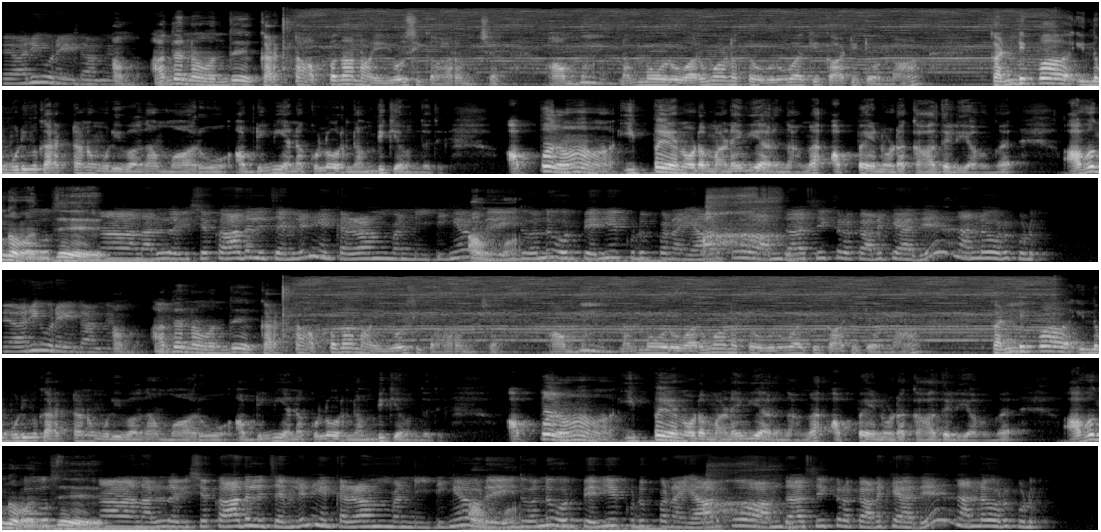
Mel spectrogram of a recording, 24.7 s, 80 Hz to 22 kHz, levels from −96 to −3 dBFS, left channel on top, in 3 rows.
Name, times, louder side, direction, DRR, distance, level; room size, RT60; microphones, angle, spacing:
voice 1, 0.0-0.9 1.1-1.3 4.3-4.6 7.5-7.7 12.3-12.7 16.6-16.8 17.2-24.2, right 1 dB, 75° right, 2.6 m, -40 dB
voice 2, 0.8-11.5 12.0-17.2 20.0-20.3 21.7-22.2, left 3 dB, 55° left, 0.8 m, -34 dB
sound 1, 2.1-7.9, right 2 dB, 30° right, 4.5 m, -45 dB
sound 2, 12.4-14.4 16.1-18.1 19.9-21.8, right 2 dB, 55° right, 4.7 m, -51 dB
21.0 x 8.0 x 3.7 m
head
